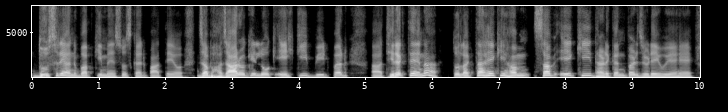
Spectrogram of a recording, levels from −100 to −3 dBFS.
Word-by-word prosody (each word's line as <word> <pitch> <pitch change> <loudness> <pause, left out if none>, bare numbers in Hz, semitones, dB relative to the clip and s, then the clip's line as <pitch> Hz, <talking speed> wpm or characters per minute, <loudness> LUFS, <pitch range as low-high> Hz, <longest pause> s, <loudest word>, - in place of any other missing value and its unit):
दूसरे 180 +4 +2
अनुभव 155 -4 0
की 170 - -5
महसूस 135 +1 -5
कर 130 -3 -7
पाते 125 +1 -6
हो। 125 -1 -7 0.2
जब 155 -3 +3
हजारों 155 +9 +5
के 195 - 0
लोग 185 0 -1
एक 160 -5 -4
ही 200 0 -6
बीट 150 +1 -8
पर 180 0 -1 0.4
अ, 130 -1 -2
थिरकते 190 +6 +4
हैं 195 - +3
ना 235 0 +1 0.3
तो 185 - +1
लगता 175 +3 +3
है 210 +3 +4
कि 210 0 -4
हम 185 +1 +2
सब 205 -1 +4
एक 200 -1 +1
ही 225 0 -1
धड़कन 140 +6 0
पर 185 +1 0
जुड़े 140 -1 -1
हुए 125 -2 -2
हैं। 130 -2 -5
165 Hz, 190 wpm, -21 LUFS, 135-190 Hz, 0.4 s, हजारों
